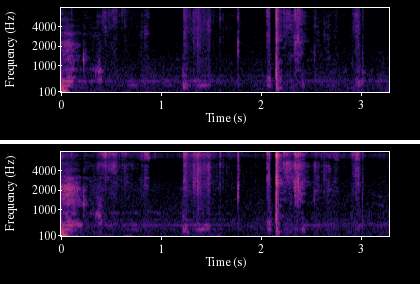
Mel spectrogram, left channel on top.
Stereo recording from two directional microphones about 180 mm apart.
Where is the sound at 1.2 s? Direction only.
10° left (ahead or behind).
